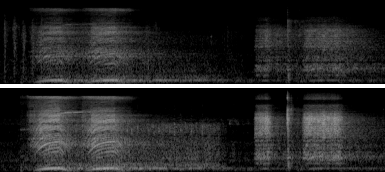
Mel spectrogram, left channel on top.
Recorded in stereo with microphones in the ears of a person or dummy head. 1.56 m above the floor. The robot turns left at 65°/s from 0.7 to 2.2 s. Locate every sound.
0.2 s a phone buzzing: 125° right, 0.6 m; by 1.3 s 165° right, 0.6 m
2.5 s a camera shutter: 50° right (ahead or behind), 0.8 m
